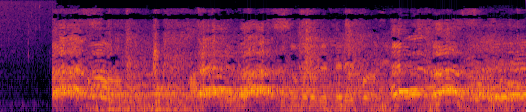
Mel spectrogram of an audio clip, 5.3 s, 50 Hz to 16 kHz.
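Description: A crowd of some 250 asylum seekers aboard a rescue ship stuck off the Sicilian coast, screaming and shouting for help, many voices overlapping in loud, frantic cries that begin abruptly after a brief silence and continue without pause.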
